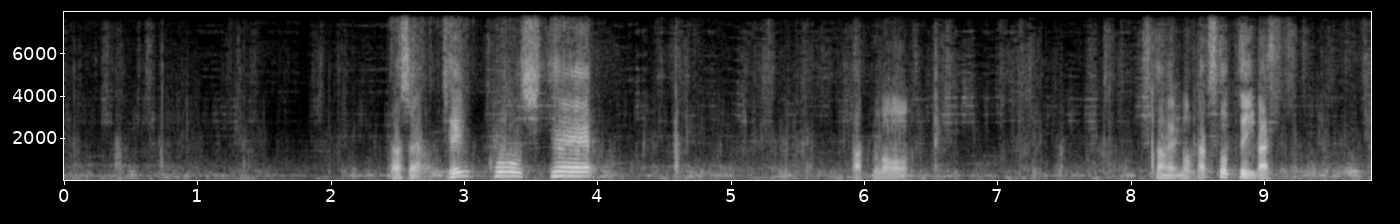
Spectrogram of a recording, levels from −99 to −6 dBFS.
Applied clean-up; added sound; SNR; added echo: neural separator model SepFormer DNS4.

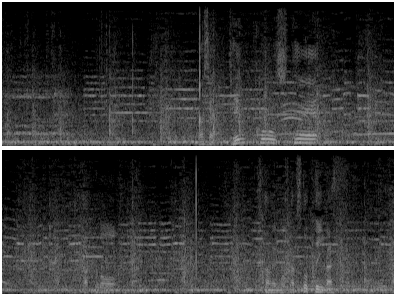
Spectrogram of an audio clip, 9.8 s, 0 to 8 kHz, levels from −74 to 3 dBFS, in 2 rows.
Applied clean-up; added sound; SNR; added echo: none; none; none; none.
